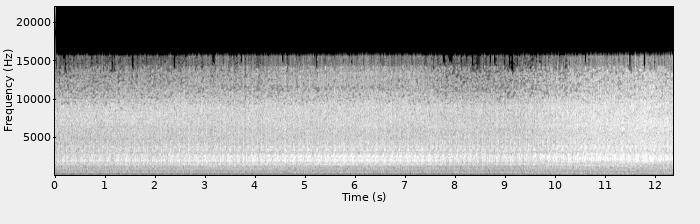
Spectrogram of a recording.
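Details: 8th-generation Honda Accord engine at 63,000 mileage, idling: steady idle with a crisp, even tapping of nearly three beats a second; engine knock, source not pinned down.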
